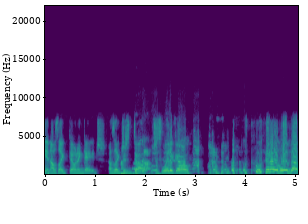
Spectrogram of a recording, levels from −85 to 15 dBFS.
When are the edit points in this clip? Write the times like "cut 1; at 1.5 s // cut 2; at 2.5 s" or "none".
cut 1; at 4.2 s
